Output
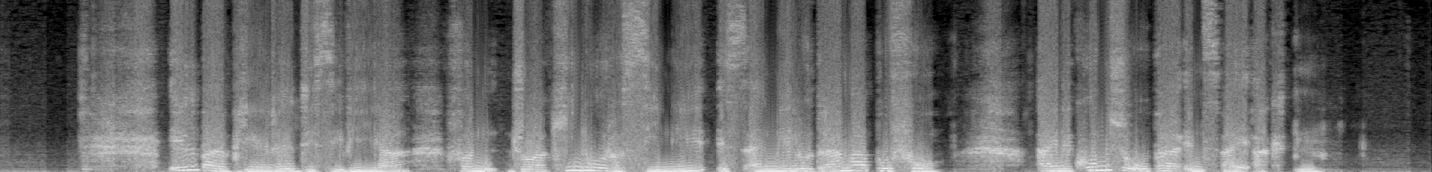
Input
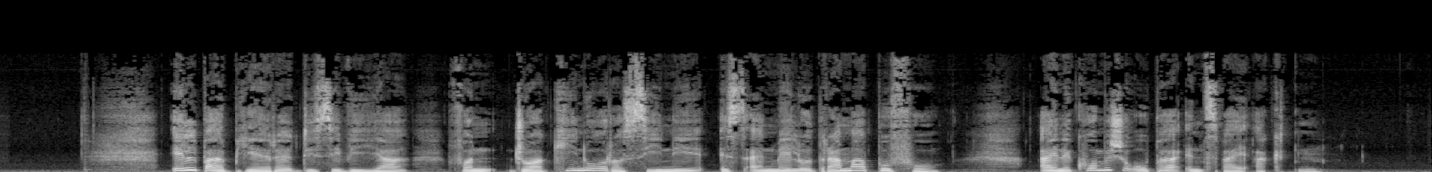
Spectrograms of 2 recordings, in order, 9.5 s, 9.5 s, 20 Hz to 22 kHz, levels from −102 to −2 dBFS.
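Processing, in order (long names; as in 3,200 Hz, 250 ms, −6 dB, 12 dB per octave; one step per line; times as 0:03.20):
partials spread apart or drawn together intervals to 123%
square-wave tremolo 2.2 Hz, depth 60%, duty 70%
mid-hump overdrive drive 38 dB, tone 1,800 Hz, clips at −8 dBFS
level +4 dB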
